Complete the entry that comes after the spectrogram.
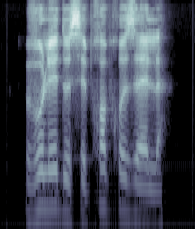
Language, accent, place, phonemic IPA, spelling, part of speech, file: French, France, Lyon, /vɔ.le d(ə) se pʁɔ.pʁə.z‿ɛl/, voler de ses propres ailes, verb, LL-Q150 (fra)-voler de ses propres ailes.wav
- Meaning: to stand on one's own two feet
